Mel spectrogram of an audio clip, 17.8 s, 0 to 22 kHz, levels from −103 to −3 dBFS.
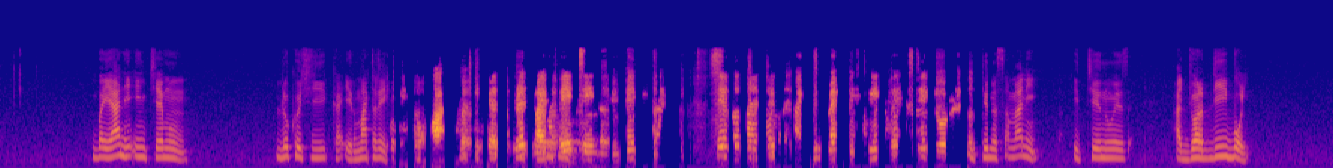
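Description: Other side's voice leaking through runs from 5.17 to 13.05 s. A second voice comes through under the talker in that stretch, about 10 dB above the talker's level. The likely cause is a loudspeaker playing the far end into the microphone while the echo canceller fails to subtract all of it. What leaks is band-limited like the rest of the call path, with nothing above 8 kHz.

Speech suppressed in double talk begins at 5.2 s and lasts to 7.67 s, overlapping the leak. About 1.5 s of that stretch is affected. The talker's voice dips by as much as about 40 dB while the other side is also talking. This is likely the canceller mistaking the near voice for echo and turning everything down together.

Background gated by the echo canceller appears from 8.51 to 9.06 s, about 0.3 s in total. The room sound drops by about 29 dB, leaving a sudden hole in the ambience that fills back in once the canceller releases. 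This hard gate is applied while the loudspeaker signal is playing.

Speech suppressed in double talk returns from 9.88 to 12.27 s, again about 1.5 s affected and as deep as about 40 dB, so the talker fades. A shorter dip follows from 13.02 to 13.24 s, about 0.1 s long and about 15 dB deep, right as the leaking voice ends.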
